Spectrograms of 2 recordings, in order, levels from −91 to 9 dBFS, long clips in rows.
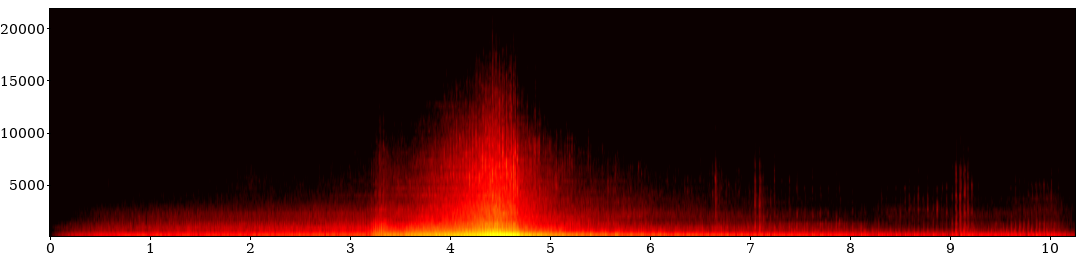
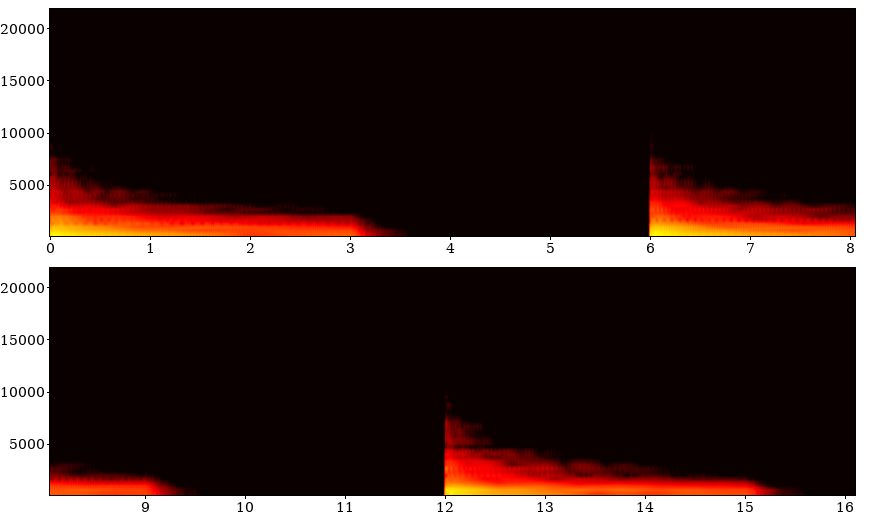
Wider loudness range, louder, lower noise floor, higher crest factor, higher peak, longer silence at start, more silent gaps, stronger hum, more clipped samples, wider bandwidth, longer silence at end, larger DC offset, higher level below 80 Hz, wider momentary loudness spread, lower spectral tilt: about the same, 21 LU vs 19 LU; first, -23 LUFS vs -27 LUFS; second, -62 dBFS vs under -90 dBFS; about the same, 24 dB vs 22 dB; first, -4 dBFS vs -10 dBFS; first, 2.65 s vs 0 s; neither; neither; neither; first, 9.8 kHz vs 5.4 kHz; first, 3.75 s vs 1 s; neither; first, -48 dBFS vs -64 dBFS; first, 31 LU vs 22 LU; first, -8 dB/octave vs -4.5 dB/octave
